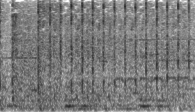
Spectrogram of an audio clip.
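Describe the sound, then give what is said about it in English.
Fireworks going off in a celebrating street crowd in Homs, Syria: a loud, dense volley of rapid, sharp pops and crackles running continuously over a thick, noisy background. “What you're hearing right now are not bullets, actually. They're just more like fireworks.”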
